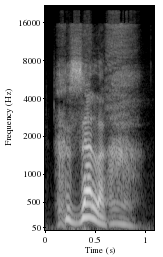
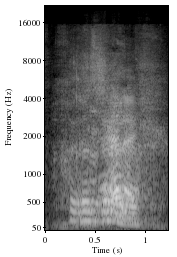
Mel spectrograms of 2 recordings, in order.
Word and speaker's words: gezellig: This funny guttural sounding word. Could you please repeat after me? Gezellig. Gezellig.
